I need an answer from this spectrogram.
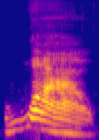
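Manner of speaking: drawn-out mock wow; unaware wow. Imitating her wowing without even knowing it, drawn-out. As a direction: stretch out a dazed wow. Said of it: "she doesn't even know what she's fucking wowing".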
